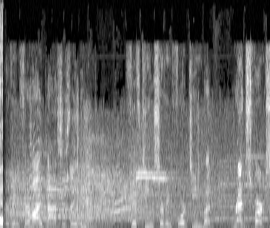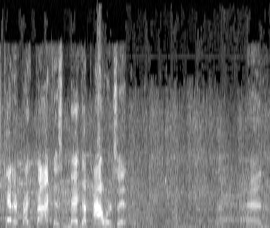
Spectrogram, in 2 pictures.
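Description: Indoor volleyball match sound: sharp ball strikes, several between about one and five seconds in, among players' and crowd voices.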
